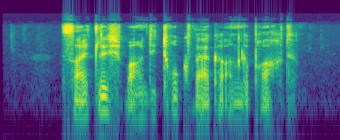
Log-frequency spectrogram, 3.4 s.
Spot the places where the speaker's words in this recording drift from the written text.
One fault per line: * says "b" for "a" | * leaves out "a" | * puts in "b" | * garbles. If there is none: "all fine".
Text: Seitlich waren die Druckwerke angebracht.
all fine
